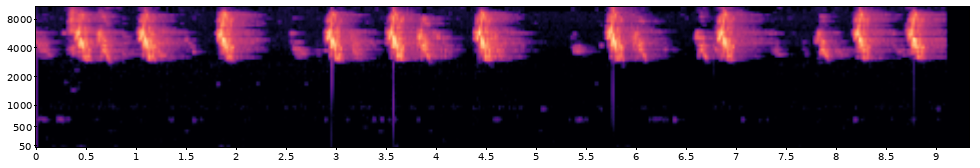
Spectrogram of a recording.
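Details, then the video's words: Chirping of a Spanish sparrow recorded in the Greek countryside where it sat in a bramble: clipped, scratchy high chirps in pairs and singles, spaced irregularly with brief gaps, no other sounds. "Χωραφοσπουργίτης - Spanish Sparrow"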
